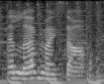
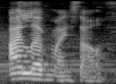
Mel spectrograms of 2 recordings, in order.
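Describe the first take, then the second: First: It is said plainly, in a matter-of-fact way. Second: It is said with lively, pumped-up energy. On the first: "Just very matter of fact" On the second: "Like when you're jamming, you're just like"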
